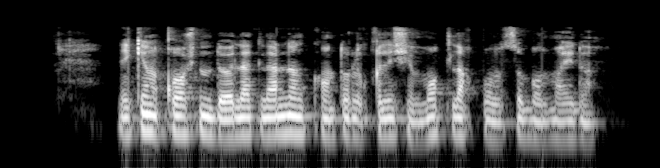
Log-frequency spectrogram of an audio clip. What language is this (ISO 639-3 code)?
uig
